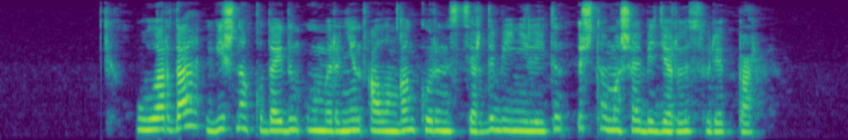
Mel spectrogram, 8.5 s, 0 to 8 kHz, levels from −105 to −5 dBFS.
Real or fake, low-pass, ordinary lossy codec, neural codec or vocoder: real; none; none; none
